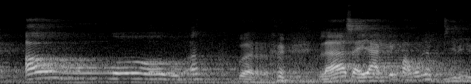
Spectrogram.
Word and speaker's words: Allahu Akbar: Yang misalnya ada imamnya bacanya Allahu Akbar, ngikutin sambil sujud, lah keliru. Nanti huruf ba dalam lafaz akbar nggak boleh dipanjangkan, dan huruf hamzah dalam lafaz Allahu Akbar juga tidak boleh dipanjangkan.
